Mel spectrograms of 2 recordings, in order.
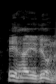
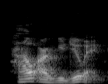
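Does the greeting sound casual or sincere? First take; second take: casual; sincere. First: It is tossed off casually in passing. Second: It is said slowly and sincerely.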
